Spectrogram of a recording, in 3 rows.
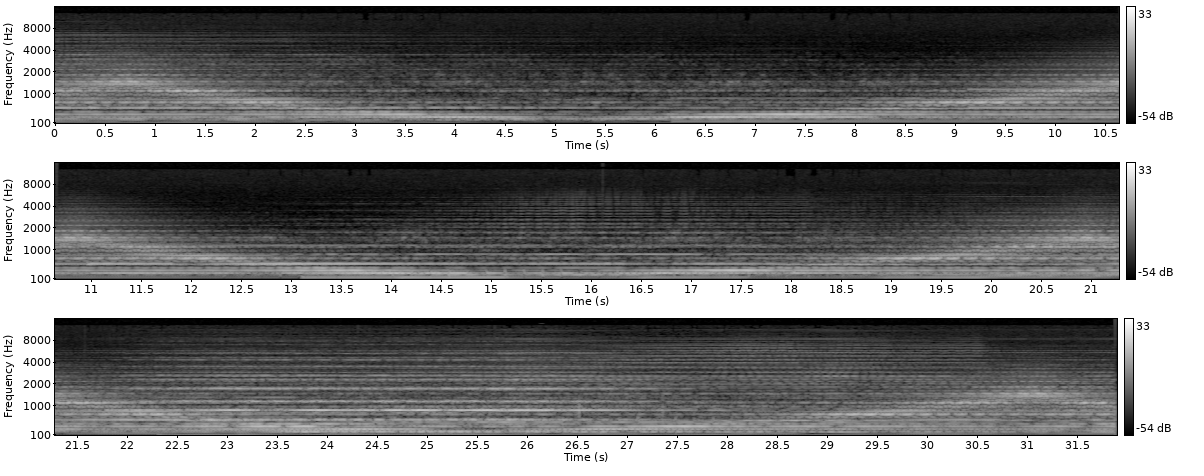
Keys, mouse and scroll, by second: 0.7 click, 3.3-9.0 drag, 9.2 click, 11.2-12.6 drag, 12.6-14.2 middle drag, 14.2-16.2 scroll down 2, 16.2-17.0 scroll down 1, 17.0 click, 22.6 click, 28.9-31.9 drag.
